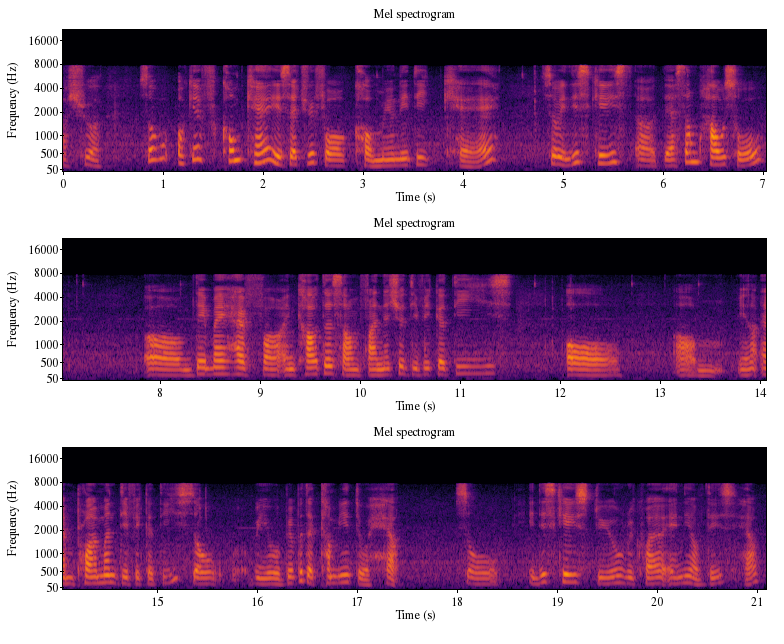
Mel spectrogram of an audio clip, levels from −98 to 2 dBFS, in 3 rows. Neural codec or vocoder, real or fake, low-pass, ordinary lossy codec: none; real; none; none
